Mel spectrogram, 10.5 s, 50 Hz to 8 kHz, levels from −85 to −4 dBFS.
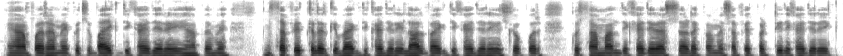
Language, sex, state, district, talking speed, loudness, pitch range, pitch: Hindi, male, Chhattisgarh, Sukma, 235 wpm, -19 LUFS, 110-115 Hz, 115 Hz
